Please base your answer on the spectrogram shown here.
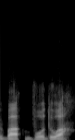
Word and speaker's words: vaudois: En francés se dice vaudois. Por eso acá escribí en corchetes la pronunciación en español. Vaudois se pronuncia eso.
